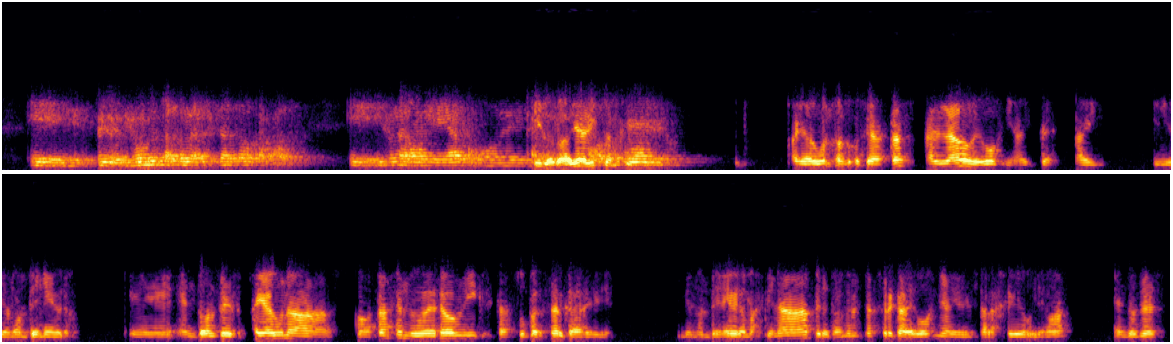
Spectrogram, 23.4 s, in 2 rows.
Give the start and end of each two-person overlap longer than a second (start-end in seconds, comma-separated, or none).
5.3-6.6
